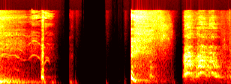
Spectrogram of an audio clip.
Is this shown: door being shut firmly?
no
